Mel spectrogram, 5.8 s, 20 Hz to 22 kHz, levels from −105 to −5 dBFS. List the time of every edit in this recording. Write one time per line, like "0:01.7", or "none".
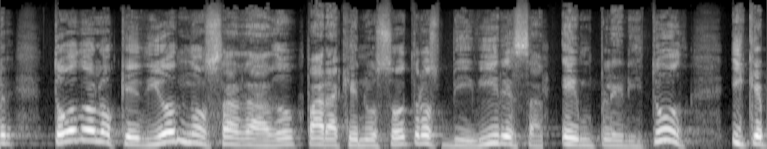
0:02.3
0:03.3
0:04.1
